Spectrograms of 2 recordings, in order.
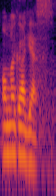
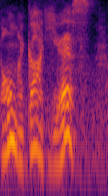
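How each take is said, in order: First: It is said flatly, without strong stress. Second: It is said emphatically, with strong stress.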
